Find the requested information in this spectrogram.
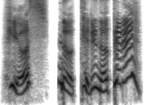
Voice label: growth, jp; altena

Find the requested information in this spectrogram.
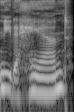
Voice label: variable chant; felmina

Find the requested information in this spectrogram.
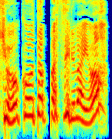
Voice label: limit break, jp; renri

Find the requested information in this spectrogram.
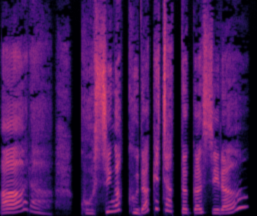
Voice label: win, jp; sherinu

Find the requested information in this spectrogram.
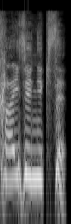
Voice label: Voice finish jp

